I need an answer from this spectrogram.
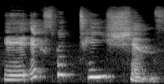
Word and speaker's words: expectations: Expectations ですね。T-I-O-N シャンでその前の A は E を入れると発音に深みが出まして expectations ですね。で、expectations と if がくっついて expectations if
